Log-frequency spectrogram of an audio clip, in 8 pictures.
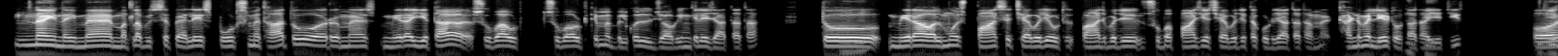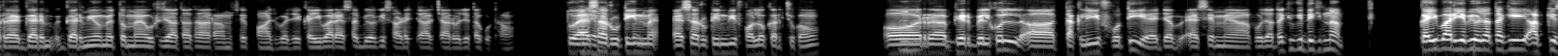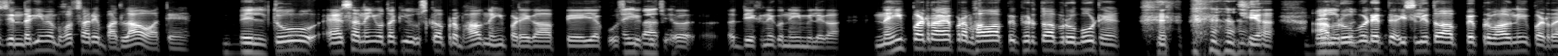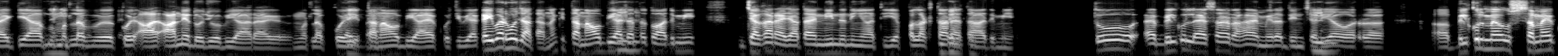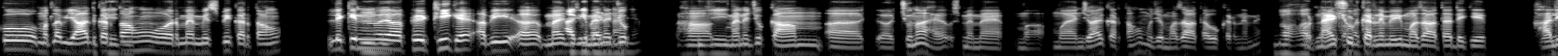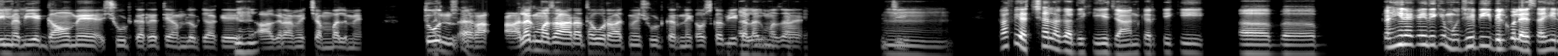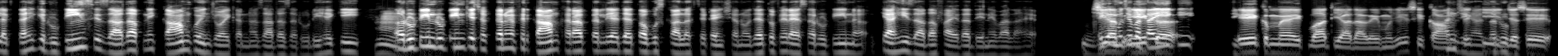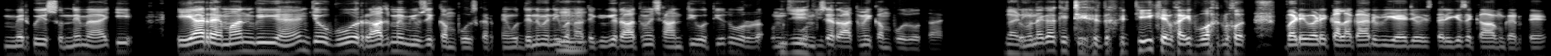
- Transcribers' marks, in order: in English: "स्पोर्ट्स"; in English: "जॉगिंग"; in English: "ऑलमोस्ट"; in English: "लेट"; in English: "रूटीन"; in English: "रूटीन"; in English: "फॉलो"; other background noise; chuckle; laughing while speaking: "जी हाँ"; in English: "मिस"; in English: "एन्जॉय"; in English: "नाइट"; in English: "रूटीन"; in English: "एन्जॉय"; in English: "रूटीन रूटीन"; in English: "टेंशन"; in English: "रूटीन"; in English: "म्यूज़िक कंपोज़"; in English: "कंपोज़"; laughing while speaking: "ठीक है तो, ठीक है भाई बहुत-बहुत"
- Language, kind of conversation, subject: Hindi, podcast, रूटीन टूटने के बाद आप फिर से कैसे पटरी पर लौटते हैं?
